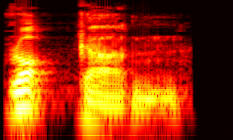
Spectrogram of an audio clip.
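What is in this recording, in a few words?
"rock garden", British English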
